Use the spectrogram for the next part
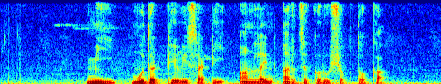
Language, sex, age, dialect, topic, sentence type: Marathi, male, 25-30, Standard Marathi, banking, question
